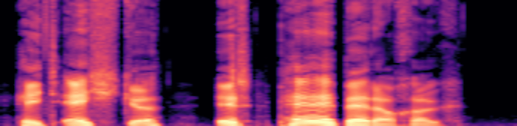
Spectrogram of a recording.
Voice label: thèid aice air pàipearachadh, Gaelic; she will manage to do papering; Painting and papering; A’ peantadh agus a’ pàipearachadh

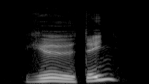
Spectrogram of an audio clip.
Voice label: dh’fhaodainn, Gaelic; I could …; Painting and papering

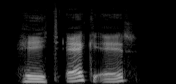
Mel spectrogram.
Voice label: thèid aig air, Gaelic; … can (manage) …; Painting and papering

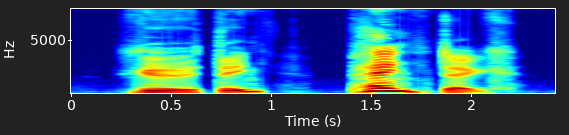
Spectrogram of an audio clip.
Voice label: dh’fhaodainn peantadh, Gaelic; I could paint; Painting and papering

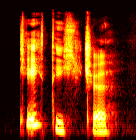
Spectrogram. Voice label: ASMR

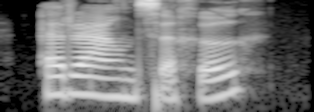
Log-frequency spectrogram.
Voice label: ASMR

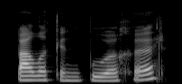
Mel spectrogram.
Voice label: ASMR

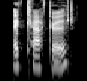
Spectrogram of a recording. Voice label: ASMR

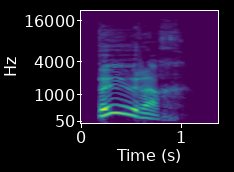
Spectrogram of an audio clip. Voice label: bùrach, Gaelic; a mess; Painting and papering

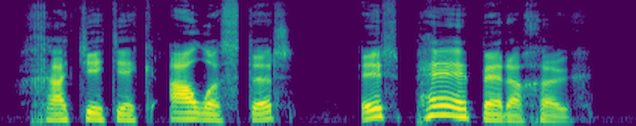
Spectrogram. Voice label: cha tèid aig Alasdair air pàipearachadh, Gaelic; Alasdair will not manage to do papering; Painting and papering; A’ peantadh agus a’ pàipearachadh

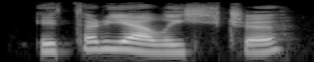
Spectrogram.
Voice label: Gaelic; Carrbridge; Entertainment Dibhearsan

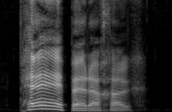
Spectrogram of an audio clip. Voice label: pàipearachadh, Gaelic; papering; Painting and papering

